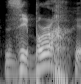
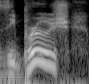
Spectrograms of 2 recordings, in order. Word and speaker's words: Zeebrugge: and then all the way down to Zeebrugge, as I've been told it is pronounced, although maybe English speakers would think it was Zeebrugge, which is the port for Bruges, and then back to Southampton, and I'm not ready to talk about it yet.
